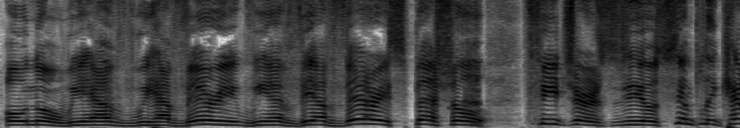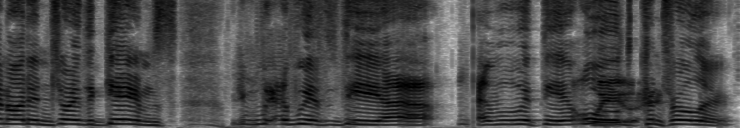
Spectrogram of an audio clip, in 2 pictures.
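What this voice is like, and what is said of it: Put-on vaguely Russian or German accent. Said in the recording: “I don't know what accent that is. ... Russian to German?”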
